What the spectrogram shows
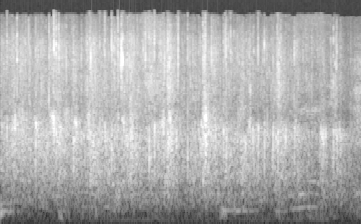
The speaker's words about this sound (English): Why don't we give the Lord a hand clap of praise for the Word of God?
